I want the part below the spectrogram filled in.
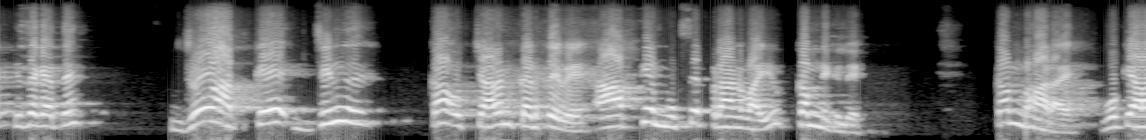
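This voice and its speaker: A man's voice: high voice, a bit bright, in a large hall, poor audio. A man teaching an exam-prep grammar lesson, asking questions and answering them himself, repeating key points.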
